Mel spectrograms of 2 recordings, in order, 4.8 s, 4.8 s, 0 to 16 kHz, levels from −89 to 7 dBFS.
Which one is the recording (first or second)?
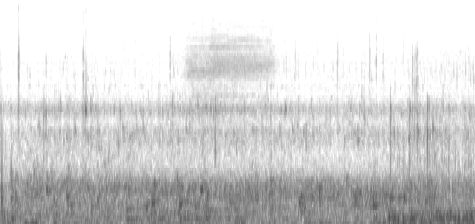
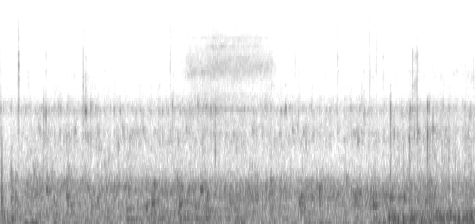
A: first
